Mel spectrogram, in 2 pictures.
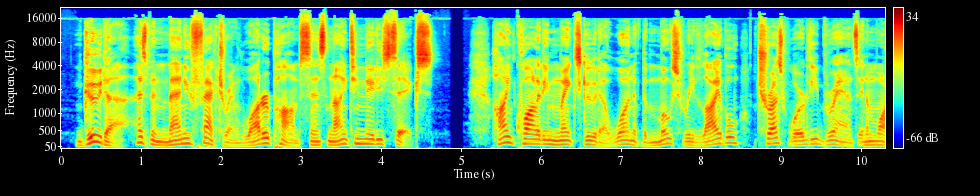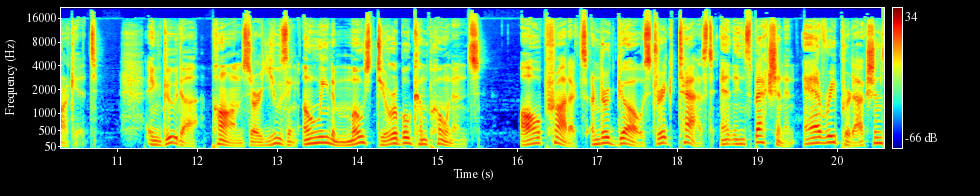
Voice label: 英男 宣传片 磁性

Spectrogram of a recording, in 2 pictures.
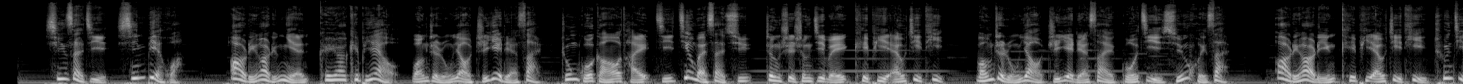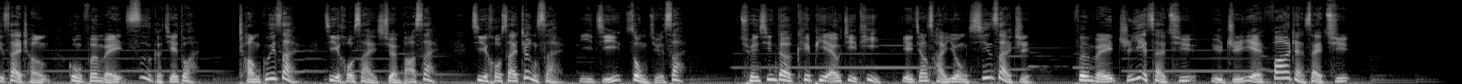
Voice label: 男; 飞碟说; 王者荣耀职业联赛

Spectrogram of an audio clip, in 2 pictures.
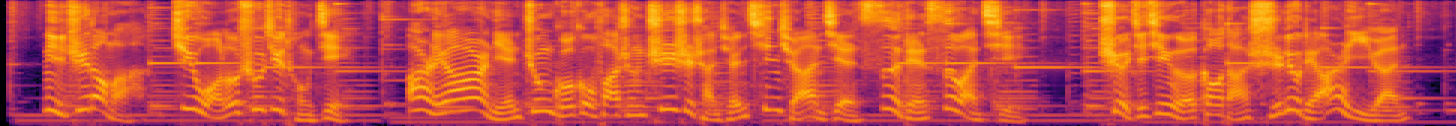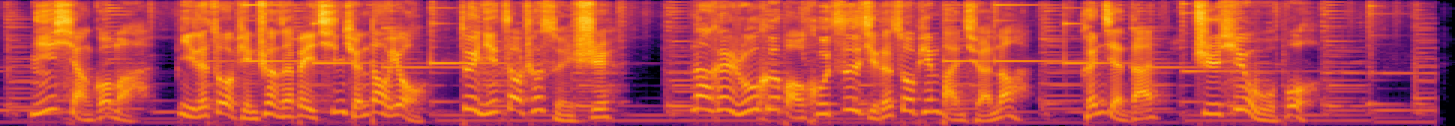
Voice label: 男 MG动画; 秒懂百科

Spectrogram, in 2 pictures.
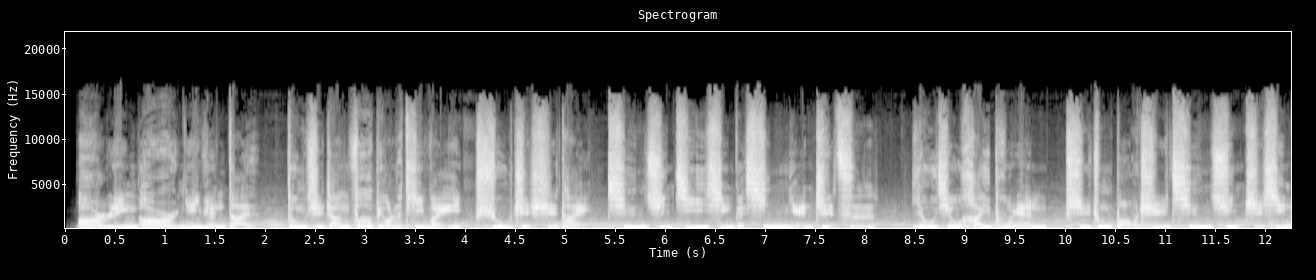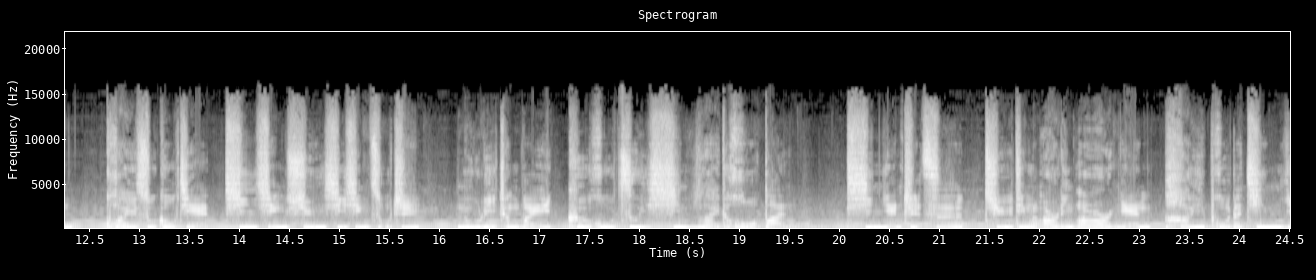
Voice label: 男 专题 大事记; 2022年大事记

